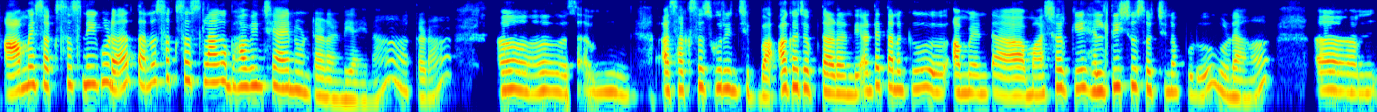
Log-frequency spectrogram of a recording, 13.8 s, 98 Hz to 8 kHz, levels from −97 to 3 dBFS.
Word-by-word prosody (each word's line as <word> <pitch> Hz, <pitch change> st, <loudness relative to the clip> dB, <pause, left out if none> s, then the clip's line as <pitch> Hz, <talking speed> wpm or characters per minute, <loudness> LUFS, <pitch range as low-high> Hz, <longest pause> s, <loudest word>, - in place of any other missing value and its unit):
ఆమె 285 Hz, +5 st, +5 dB
సక్సెస్‌ని 290 Hz, +2 st, 0 dB
కూడా 240 Hz, -6 st, +4 dB, 0.2 s
తన 275 Hz, +3 st, 0 dB
సక్సెస్‌లాగా 335 Hz, -3 st, +3 dB
భావించే 275 Hz, +1 st, +2 dB
ఆయన 250 Hz, -1 st, +1 dB
ఉంటాడండి 175 Hz, -5 st, -5 dB
ఆయన 150 Hz, 0 st, -15 dB, 0.3 s
అక్కడ. 175 Hz, -6 st, -8 dB, 0.7 s
ఆ! -, -, +5 dB, 0.4 s
ఆ! -, -, +3 dB, 0.3 s
స -, -, -23 dB, 0.2 s
హ్మ్. 220 Hz, -1 st, -5 dB, 0.4 s
ఆ -, -, +7 dB
సక్సెస్ 245 Hz, +3 st, -1 dB
గురించి 250 Hz, -2 st, -1 dB, 0.2 s
బాగా 250 Hz, +8 st, +4 dB
చెప్తాడండి. 210 Hz, -5 st, +2 dB
అంటే 230 Hz, +5 st, 0 dB
తనకు 245 Hz, -1 st, +1 dB, 0.4 s
ఆహ్, 215 Hz, -, +2 dB
మెంటార్ 205 Hz, -1 st, -2 dB
ఆ -, -, +6 dB
మాస్టర్‌కి 245 Hz, +6 st, -1 dB
హెల్త్ 230 Hz, +3 st, +2 dB
ఇష్యూస్ 275 Hz, 0 st, -2 dB
వచ్చినప్పుడు 220 Hz, -4 st, -7 dB, 0.2 s
కూడా 185 Hz, -3 st, -1 dB, 0.8 s
ఆహ్, 225 Hz, -3 st, +1 dB
235 Hz, 130 wpm, -24 LUFS, 210-270 Hz, 0.8 s, ఆ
